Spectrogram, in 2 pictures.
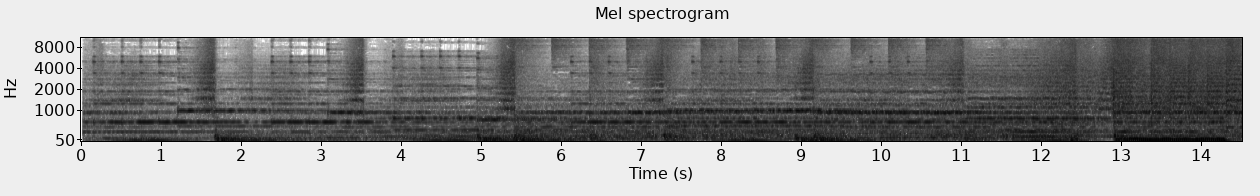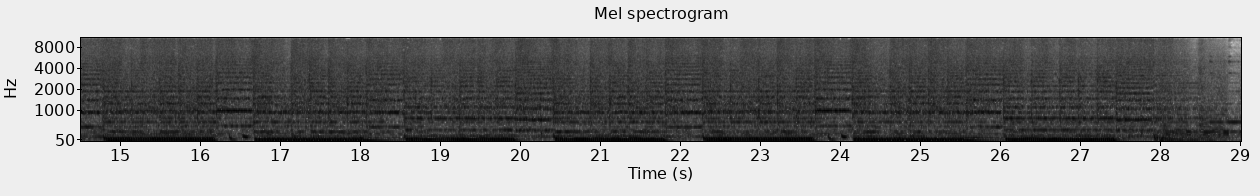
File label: COOL ELECTRO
